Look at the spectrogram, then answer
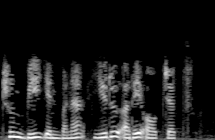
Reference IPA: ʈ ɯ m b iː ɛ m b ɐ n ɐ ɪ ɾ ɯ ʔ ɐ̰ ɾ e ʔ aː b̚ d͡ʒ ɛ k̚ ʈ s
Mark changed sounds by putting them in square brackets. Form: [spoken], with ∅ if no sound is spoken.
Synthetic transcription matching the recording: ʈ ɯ m b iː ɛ [n] b ɐ n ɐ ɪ ɾ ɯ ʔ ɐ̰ ɾ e ʔ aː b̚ d͡ʒ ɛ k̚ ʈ s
